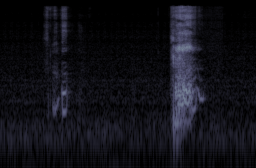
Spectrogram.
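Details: A small dog coughs at night, a faint double hack then one louder, harsh, raspy cough in a quiet room, and nothing tried has stopped it; dog cough.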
